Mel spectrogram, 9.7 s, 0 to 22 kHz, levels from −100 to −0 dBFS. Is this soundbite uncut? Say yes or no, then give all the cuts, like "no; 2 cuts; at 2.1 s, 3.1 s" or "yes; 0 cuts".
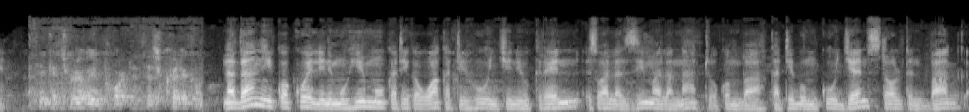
yes; 0 cuts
